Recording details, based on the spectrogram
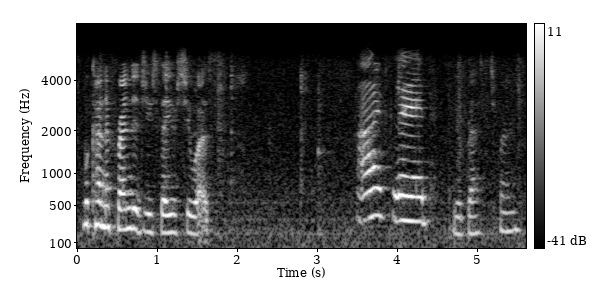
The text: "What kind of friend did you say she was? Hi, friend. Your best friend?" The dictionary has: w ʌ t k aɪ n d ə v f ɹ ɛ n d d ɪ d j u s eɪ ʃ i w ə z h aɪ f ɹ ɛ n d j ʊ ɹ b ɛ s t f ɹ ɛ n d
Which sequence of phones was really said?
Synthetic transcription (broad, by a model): w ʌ t k aɪ n d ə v f ɹ ɛ n d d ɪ j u s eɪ ʃ i w ə z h aɪ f l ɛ d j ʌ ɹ b ɛ s t f ɹ ɛ n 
